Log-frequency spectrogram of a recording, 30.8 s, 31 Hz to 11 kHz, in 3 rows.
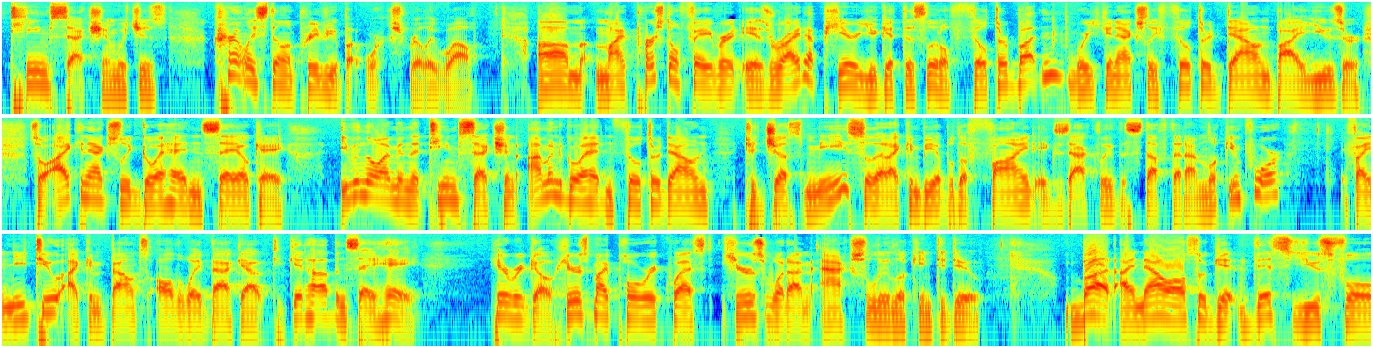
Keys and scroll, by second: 5.6 ctrl+1, 5.8 ctrl+1, 7.7 Escape.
